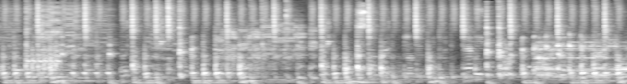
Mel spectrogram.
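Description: Live electronic music from a table of electronic gear: dense, rapid clicking textures over low thuds about once a second and held mid-pitched tones.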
